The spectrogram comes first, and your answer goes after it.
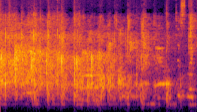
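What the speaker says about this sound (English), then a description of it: "give yourselves a round of applause" Event attendees at a community gathering give themselves a round of applause, a moderately loud, dense clapping that holds steady throughout with some shuffling and crowd murmur mixed in.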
